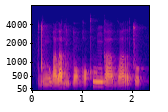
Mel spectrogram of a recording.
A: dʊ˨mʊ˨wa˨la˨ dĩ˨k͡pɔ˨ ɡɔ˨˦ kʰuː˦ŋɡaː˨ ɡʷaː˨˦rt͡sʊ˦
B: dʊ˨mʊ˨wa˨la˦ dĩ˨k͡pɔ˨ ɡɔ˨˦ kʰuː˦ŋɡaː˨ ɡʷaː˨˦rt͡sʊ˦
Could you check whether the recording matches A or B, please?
B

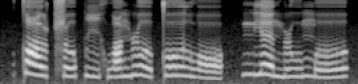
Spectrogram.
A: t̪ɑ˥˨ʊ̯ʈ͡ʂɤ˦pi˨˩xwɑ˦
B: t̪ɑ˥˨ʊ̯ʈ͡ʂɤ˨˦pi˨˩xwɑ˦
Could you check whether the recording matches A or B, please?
B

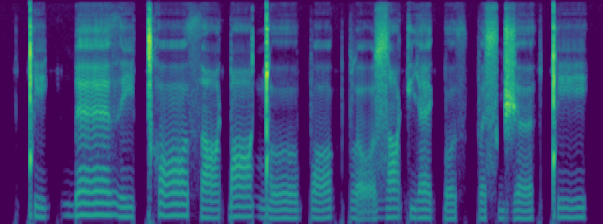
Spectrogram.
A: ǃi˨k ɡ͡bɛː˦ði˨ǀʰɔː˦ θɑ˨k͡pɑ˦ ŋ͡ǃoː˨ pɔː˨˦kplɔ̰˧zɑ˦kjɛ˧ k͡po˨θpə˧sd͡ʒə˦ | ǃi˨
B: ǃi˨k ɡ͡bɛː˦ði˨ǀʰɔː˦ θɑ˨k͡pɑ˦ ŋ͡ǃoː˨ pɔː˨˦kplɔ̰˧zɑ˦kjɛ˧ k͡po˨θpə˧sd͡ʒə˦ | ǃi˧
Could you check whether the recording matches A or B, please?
B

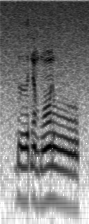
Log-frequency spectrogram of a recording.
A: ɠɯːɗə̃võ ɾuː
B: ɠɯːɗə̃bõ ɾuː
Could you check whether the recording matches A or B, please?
B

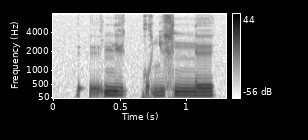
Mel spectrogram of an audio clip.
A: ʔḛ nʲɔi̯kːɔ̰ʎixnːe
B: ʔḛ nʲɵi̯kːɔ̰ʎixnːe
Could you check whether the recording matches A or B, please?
B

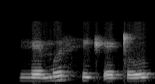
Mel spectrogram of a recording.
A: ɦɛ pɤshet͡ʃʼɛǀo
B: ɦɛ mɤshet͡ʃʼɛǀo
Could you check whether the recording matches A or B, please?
B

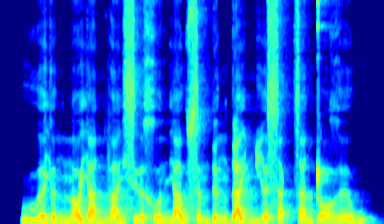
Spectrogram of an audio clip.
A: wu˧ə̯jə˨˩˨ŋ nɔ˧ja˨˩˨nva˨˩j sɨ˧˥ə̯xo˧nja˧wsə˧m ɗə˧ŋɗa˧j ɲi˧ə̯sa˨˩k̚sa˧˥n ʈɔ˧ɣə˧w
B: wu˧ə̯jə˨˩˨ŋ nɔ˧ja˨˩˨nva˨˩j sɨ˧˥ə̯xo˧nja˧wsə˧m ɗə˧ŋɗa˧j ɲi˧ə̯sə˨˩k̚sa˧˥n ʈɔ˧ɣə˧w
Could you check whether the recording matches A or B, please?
A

